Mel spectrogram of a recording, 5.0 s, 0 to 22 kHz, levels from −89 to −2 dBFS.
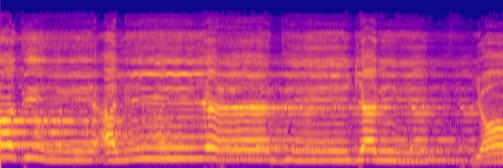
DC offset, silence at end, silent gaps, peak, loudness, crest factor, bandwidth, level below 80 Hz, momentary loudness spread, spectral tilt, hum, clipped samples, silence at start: under 0.1%; 0 s; none; 0 dBFS; -16 LUFS; 16 dB; 16 kHz; -68 dBFS; 10 LU; -1.5 dB/octave; none; under 0.1%; 0 s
